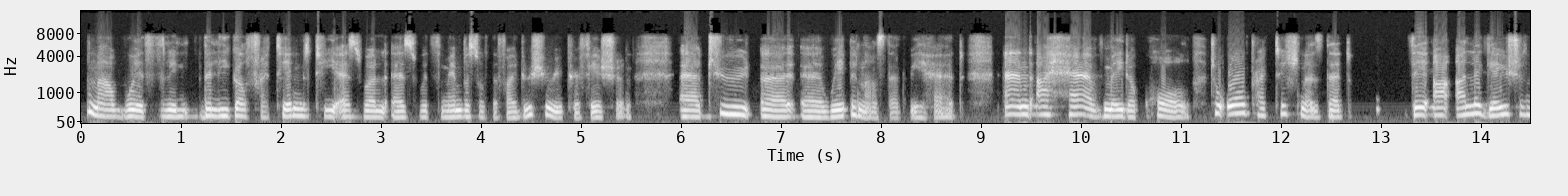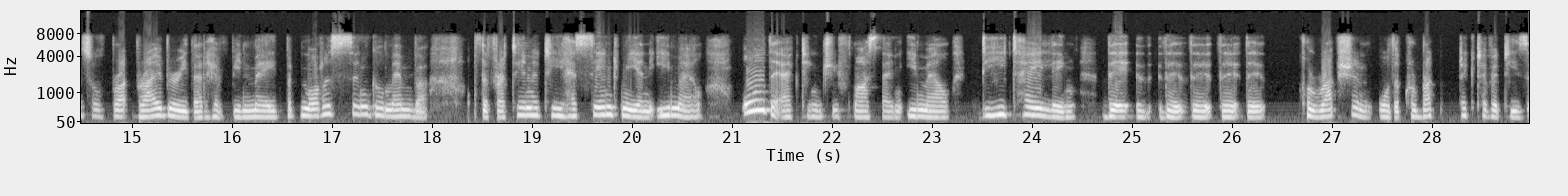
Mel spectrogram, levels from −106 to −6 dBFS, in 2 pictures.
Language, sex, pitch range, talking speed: English, female, 160-200 Hz, 155 wpm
